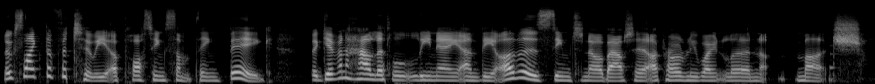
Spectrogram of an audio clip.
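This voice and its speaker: A woman's voice: medium pitch, normal speed, a bit bright, dry recording. A woman streamer giving casual, thoughtful reaction commentary on a game with brief interjections, close on the mic.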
